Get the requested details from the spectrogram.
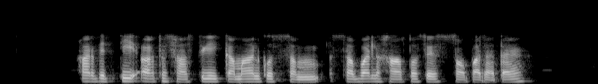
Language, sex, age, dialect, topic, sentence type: Hindi, male, 18-24, Kanauji Braj Bhasha, banking, statement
